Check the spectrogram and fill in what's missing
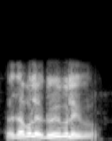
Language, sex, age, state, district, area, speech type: Assamese, male, 30-45, Assam, Lakhimpur, rural, conversation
